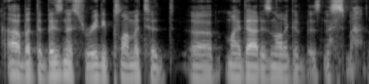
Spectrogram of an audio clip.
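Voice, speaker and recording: A man's voice: on the low side, steady tone, normal speed, a little mellow. A man of about thirty who grew up in New Zealand, not an English speaker, talking casually and hesitantly as an interview guest. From Iraq-born, grew up in New Zealand. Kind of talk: casual autobiographical conversation.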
